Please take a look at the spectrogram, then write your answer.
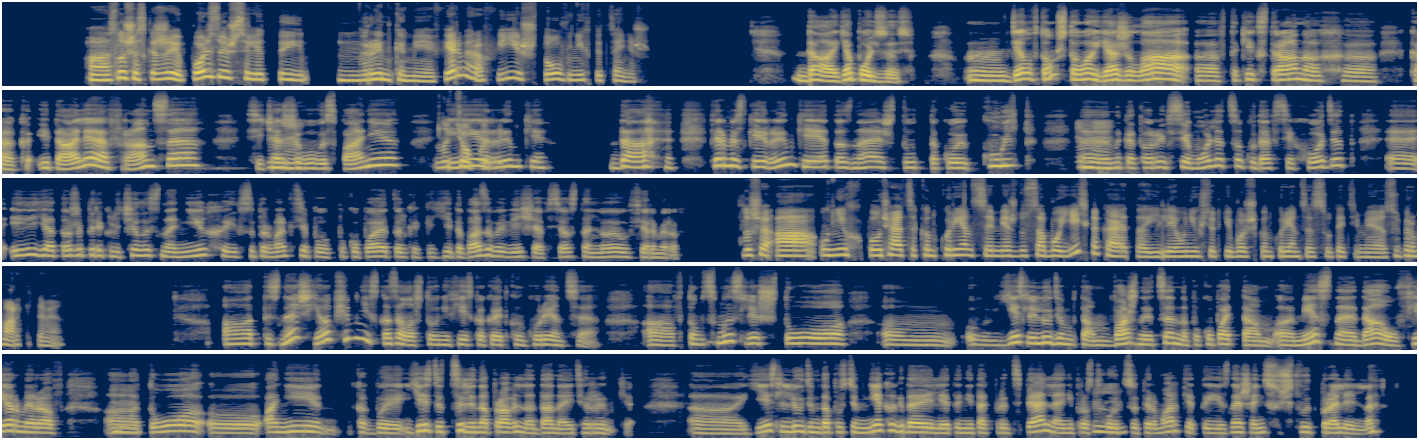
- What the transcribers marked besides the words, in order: chuckle; stressed: "культ"
- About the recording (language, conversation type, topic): Russian, podcast, Пользуетесь ли вы фермерскими рынками и что вы в них цените?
